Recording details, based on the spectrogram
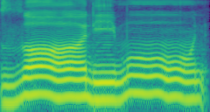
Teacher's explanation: Dha orang awam, dia akan baca zalimun. Dia tak keluarkan lidah dia, tak sentuh pada 2 gigi kacip hadapan. Sedangkan nak sebut huruf dha, kena keluarkan lidah. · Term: dha awam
